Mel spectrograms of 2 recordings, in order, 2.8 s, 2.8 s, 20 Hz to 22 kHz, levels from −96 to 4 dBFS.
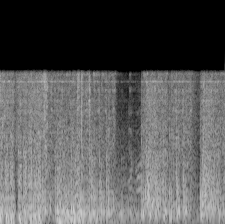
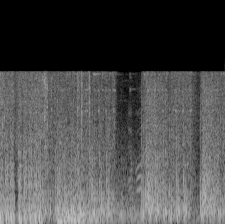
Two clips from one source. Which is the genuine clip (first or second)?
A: second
